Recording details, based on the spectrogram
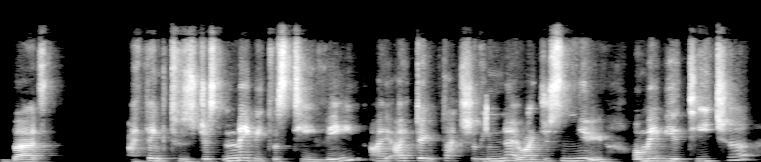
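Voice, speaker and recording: A woman's voice: fairly high pitch, measured pace, a bit bright, low-quality recording. A woman in her forties from Portugal, a guest on an interview podcast, thinking aloud and laughing often. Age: 40s. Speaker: guest, solicitor. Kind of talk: casual interview chat.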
